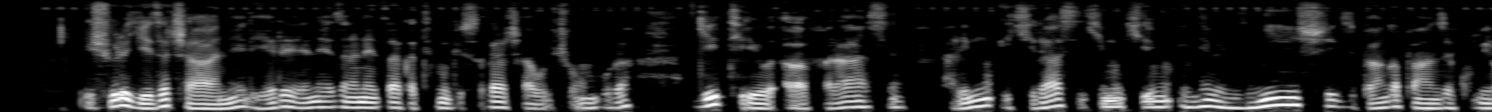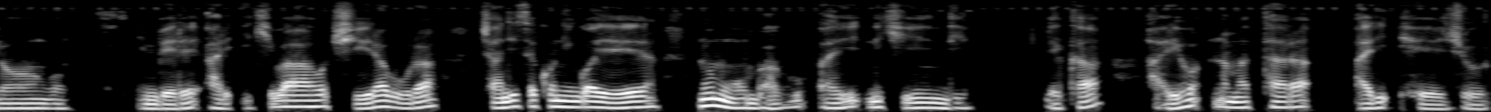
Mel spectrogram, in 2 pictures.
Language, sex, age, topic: Rundi, male, 36-49, education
